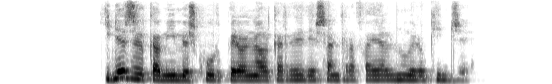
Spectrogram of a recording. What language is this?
Catalan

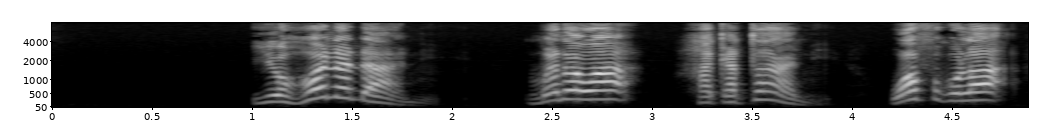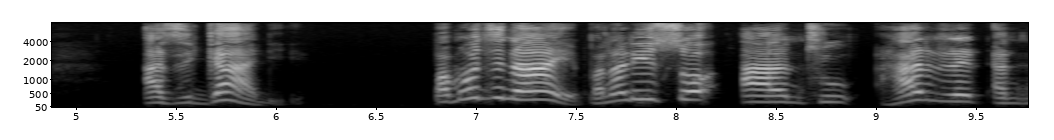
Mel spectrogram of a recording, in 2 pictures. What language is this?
Nyanja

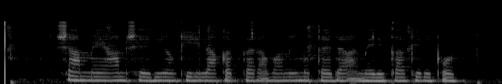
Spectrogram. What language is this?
Urdu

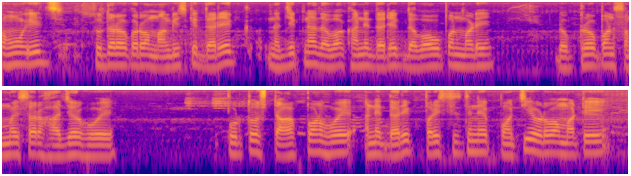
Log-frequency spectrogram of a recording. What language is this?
Gujarati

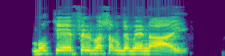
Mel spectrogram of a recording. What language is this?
Sindhi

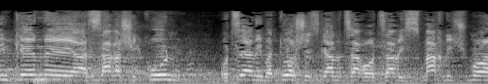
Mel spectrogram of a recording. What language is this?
Hebrew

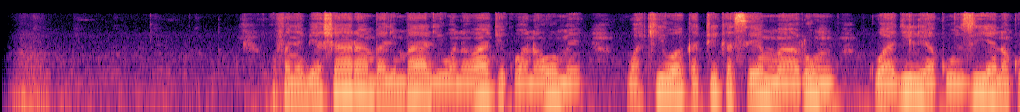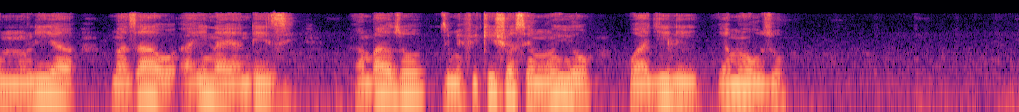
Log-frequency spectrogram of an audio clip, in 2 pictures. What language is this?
Swahili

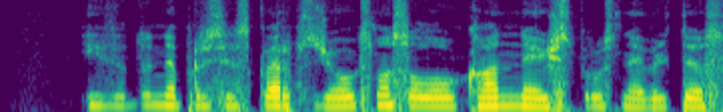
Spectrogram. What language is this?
Lithuanian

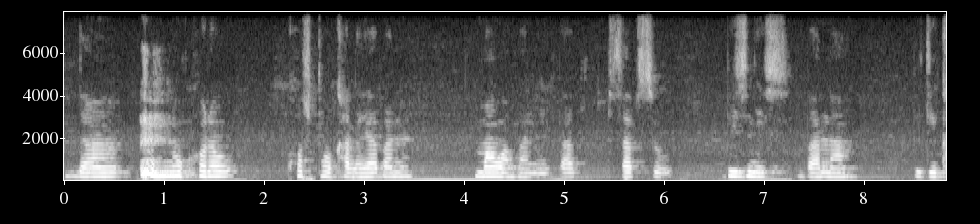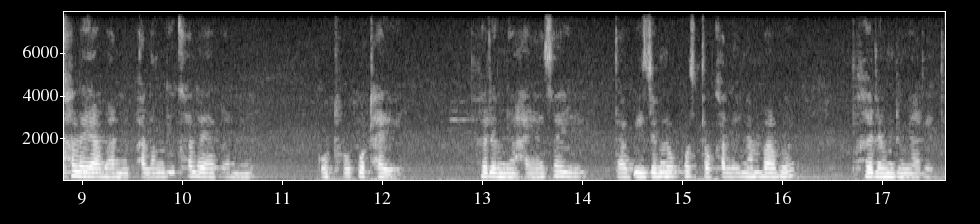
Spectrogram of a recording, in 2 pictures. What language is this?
Bodo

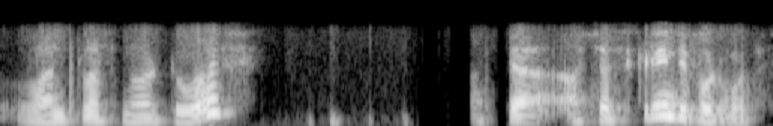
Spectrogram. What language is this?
Kashmiri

